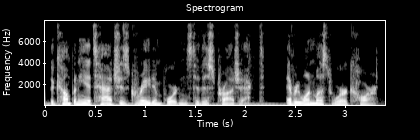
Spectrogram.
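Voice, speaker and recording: A man's voice: medium pitch, animated, fast talker, darkish tone, natural voice. A man playing a scheming, bullying middle-aged company manager in a melodrama, scornful and blustering. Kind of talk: dubbed melodrama acting.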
